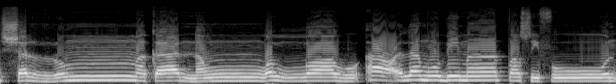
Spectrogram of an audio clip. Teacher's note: اگر ملا کر پڑھنا چاہیں تو پھر تنوین کے بعد واو ہے ادغام کریں گے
